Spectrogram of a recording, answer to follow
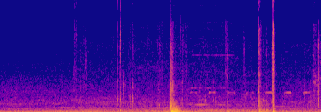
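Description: A car door on a Toyota SUV shuts with a single heavy thud about three and a half seconds in. Near the end come two sharp clicks of a door latch being worked.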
